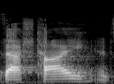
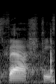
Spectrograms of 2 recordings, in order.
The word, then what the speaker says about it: Vashti: By the way, I've looked up the pronunciation of that name, and I think last time I said Vashti, and that is what some say is the pronunciation, but then others say it's Vashti. Well, I think I grew up learning as Vashti, so I'm going to say Vashti in this sermon.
